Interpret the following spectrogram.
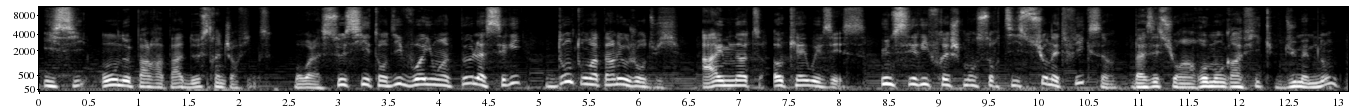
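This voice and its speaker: A man's voice: mid-range voice, sing-song, moderate pace. Guy doing a chatty self-mocking series review, medium voice, bit of music in the back. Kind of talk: casual video review.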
